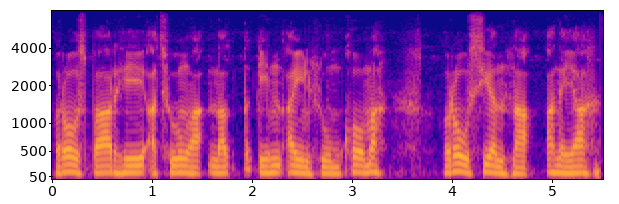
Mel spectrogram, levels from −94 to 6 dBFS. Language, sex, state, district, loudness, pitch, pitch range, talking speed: Mizo, male, Mizoram, Aizawl, -17 LUFS, 120 Hz, 115-125 Hz, 185 wpm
